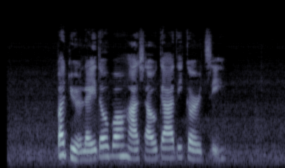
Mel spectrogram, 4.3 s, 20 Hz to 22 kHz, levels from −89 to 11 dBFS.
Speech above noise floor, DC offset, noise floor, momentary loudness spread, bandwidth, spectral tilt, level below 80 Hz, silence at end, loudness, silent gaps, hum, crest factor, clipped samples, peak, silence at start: 30 dB; under 0.1%; -55 dBFS; 11 LU; 12 kHz; -3 dB/octave; -78 dBFS; 0.95 s; -24 LUFS; none; none; 22 dB; under 0.1%; -6 dBFS; 0.85 s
